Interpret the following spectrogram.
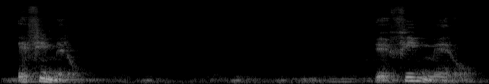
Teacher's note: Efímero lleva el acento, si yo lo escucho, lleva el acento en la sílaba antepenúltima. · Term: esdrújula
